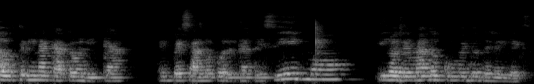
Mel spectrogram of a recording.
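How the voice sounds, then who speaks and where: A woman with a plain, everyday voice speaks at a fairly slow pace. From Nicaragua. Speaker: interviewer. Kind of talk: interview questions.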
